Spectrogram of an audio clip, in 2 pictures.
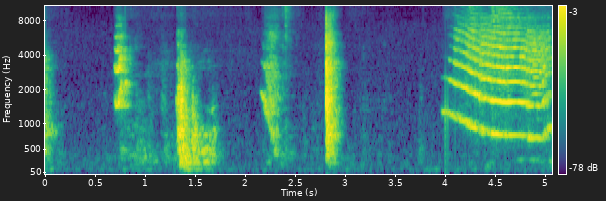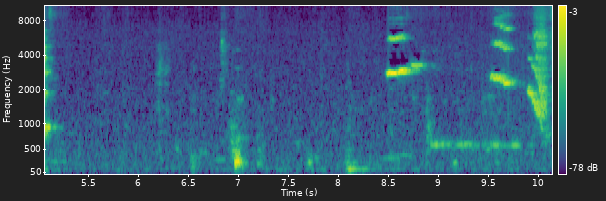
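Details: Cavalier King Charles Spaniel puppies from Robin and Myra's litters, indoors on a chilly Monday morning near Halloween. A long drawn-out whine slides downward and rings with overtones, set among short squeaks and faint chirps.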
